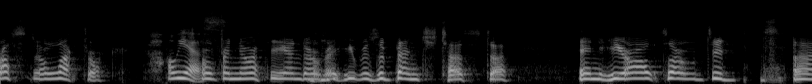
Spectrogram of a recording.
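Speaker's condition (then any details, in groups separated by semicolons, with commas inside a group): ALS; diagnosed about 15 months ago, declining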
